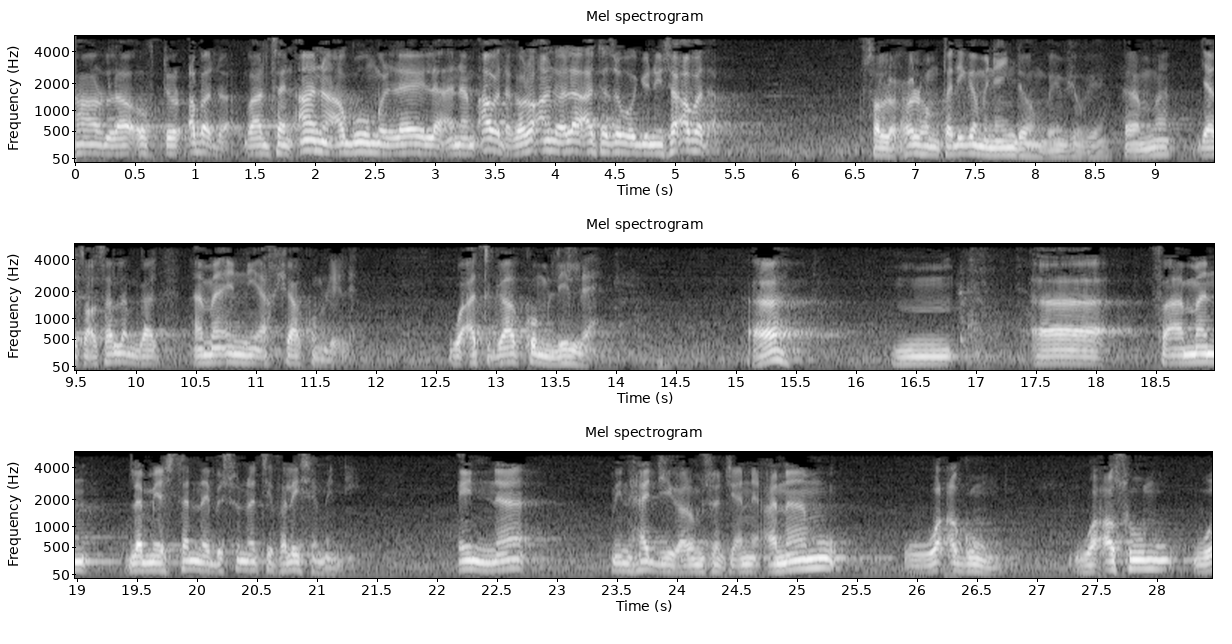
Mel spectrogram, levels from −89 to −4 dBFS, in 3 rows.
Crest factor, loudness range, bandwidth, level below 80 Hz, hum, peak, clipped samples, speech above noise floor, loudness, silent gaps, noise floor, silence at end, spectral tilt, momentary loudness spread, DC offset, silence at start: 16 dB; 5 LU; 5.4 kHz; -50 dBFS; none; -2 dBFS; under 0.1%; 24 dB; -18 LUFS; none; -41 dBFS; 0 s; -9 dB/octave; 16 LU; under 0.1%; 0 s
